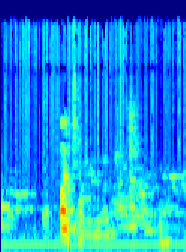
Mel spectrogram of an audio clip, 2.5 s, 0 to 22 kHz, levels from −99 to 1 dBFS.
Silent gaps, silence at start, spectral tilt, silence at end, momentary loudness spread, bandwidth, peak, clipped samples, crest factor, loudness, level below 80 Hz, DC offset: none; 0.05 s; -4.5 dB/octave; 0 s; 18 LU; 17 kHz; -12 dBFS; under 0.1%; 24 dB; -34 LUFS; -72 dBFS; under 0.1%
